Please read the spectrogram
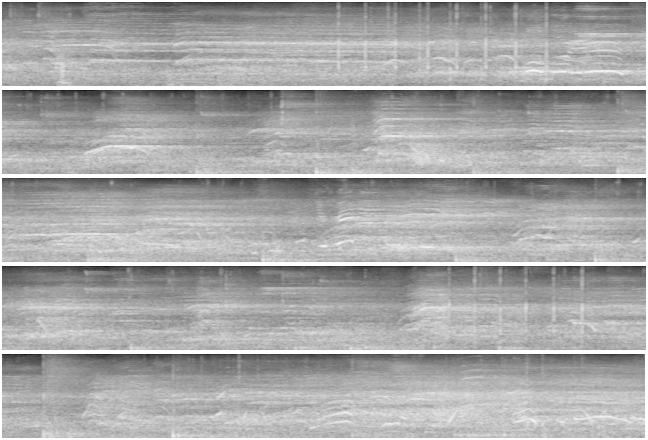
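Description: Voices shouting and calling in a large, echoing gym, with the thumps of a volleyball being struck and bouncing on the hardwood court several times.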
